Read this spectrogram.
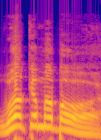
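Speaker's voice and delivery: excited, pumped-up, hyped, very loud. Podcast host, told to sound more hype, redoes the welcome: more hyped. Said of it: "sound a little bit more hype".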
